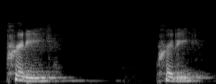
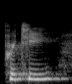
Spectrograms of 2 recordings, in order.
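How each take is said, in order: First: "pretty" with the T softened to a quick D; unpronounced T. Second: "pretty" with a crisp, fully sounded T, pitched high; over-careful, higher "pretty" with a hard T; pronounced T. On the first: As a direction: say "pretty" like "priddy", no crisp T. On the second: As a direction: hit a true T in the middle of "pretty". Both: Shown as a demonstration. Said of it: "You don't pronounce the T".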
